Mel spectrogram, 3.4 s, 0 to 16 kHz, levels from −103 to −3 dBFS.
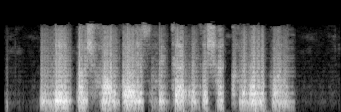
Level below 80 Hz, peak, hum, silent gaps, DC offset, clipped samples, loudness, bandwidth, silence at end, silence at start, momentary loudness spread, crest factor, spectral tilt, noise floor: -44 dBFS; -2 dBFS; none; none; under 0.1%; under 0.1%; -17 LUFS; 8 kHz; 0.5 s; 0.4 s; 9 LU; 16 dB; -5 dB/octave; -50 dBFS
